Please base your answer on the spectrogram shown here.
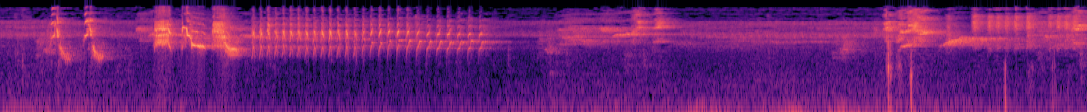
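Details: Common myna (jalak nias) delivering a full 'isian' song for tutoring: sharp chirps, then a long steady rattle of rapid repeated notes, a quieter whistle, and closing squeaky chatter.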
